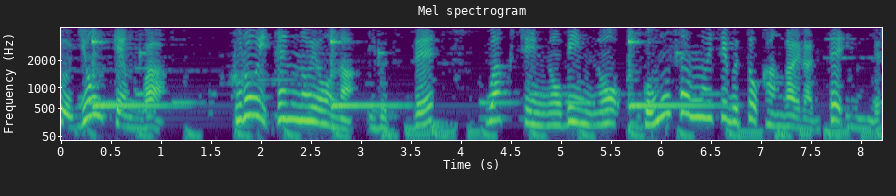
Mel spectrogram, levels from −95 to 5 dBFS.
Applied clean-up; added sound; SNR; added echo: classical method spectral subtraction.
